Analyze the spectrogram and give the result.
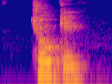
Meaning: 1. to choke 2. to stop, to inhibit, to prevent 3. to fail, to fumble
- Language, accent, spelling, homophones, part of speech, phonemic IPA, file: French, Canada, choker, chokai / choké / chokée / chokées / chokés / chokez, verb, /tʃo.ke/, LL-Q150 (fra)-choker.wav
